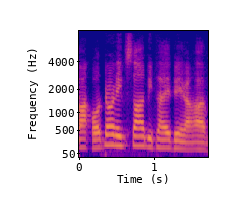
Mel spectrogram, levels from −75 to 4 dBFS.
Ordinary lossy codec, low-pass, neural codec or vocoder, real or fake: none; none; codec, 16 kHz, 0.5 kbps, FreqCodec, larger model; fake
